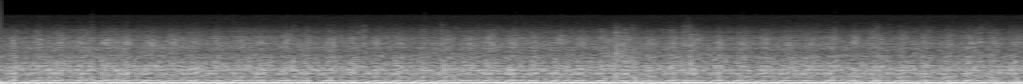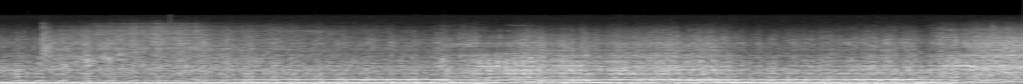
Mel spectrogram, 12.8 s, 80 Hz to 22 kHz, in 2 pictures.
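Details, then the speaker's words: 1989 Chevrolet Celebrity CL wagon with a 3.1L engine, single muffler, two tips, heard from the rear: steady deep idle then short revs that rise and fall cleanly, no rattles, pops or misses; healthy exhaust. "tip number two one Muffler I think it's got a pretty good sound"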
